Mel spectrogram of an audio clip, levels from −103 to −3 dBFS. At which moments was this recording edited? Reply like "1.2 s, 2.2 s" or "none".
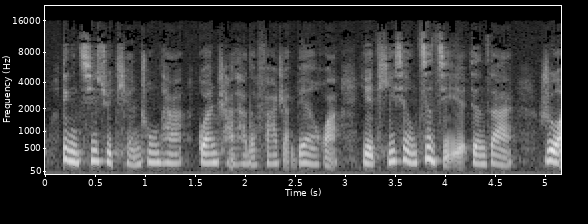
1.5 s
